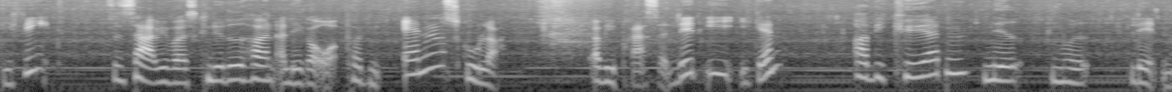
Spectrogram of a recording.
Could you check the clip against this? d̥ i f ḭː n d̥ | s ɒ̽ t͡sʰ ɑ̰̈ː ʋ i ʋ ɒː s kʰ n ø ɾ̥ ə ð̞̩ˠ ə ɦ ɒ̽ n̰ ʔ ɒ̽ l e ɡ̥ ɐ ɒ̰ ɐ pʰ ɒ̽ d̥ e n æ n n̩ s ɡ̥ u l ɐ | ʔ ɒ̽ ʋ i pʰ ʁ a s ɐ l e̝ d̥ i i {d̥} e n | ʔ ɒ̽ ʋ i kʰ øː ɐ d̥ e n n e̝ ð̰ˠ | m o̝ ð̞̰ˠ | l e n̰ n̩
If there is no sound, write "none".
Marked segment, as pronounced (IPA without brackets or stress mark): ɡ̥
